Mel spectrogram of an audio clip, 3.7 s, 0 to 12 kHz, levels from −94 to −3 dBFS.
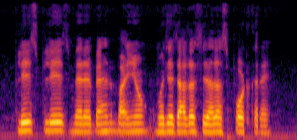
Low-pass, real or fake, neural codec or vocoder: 10.8 kHz; real; none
